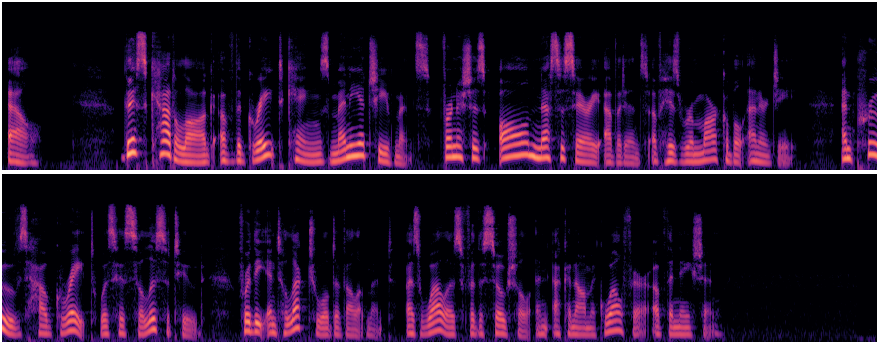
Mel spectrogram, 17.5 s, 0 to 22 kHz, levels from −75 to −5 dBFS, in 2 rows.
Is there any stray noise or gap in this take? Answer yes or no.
no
